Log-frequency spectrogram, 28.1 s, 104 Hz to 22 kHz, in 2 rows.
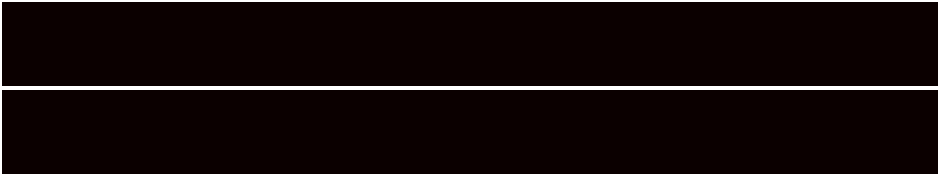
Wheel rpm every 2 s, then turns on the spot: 0, 0, 0, 0, 0, 0, 0, 0, 0, 0, 0, 0, 0, 0.
none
